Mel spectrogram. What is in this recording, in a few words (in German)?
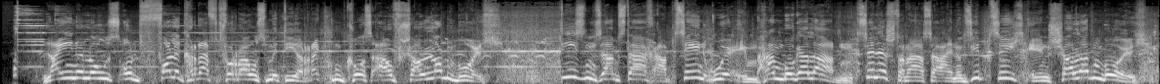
werbung; kapitaen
